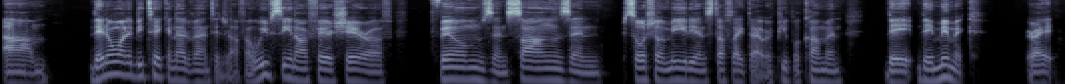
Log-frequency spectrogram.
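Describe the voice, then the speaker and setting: A man's voice: fairly low pitch, moderate pace, no echo, clean studio sound. A Jamaican man with a Jamaican accent, earnestly explaining in a casual interview. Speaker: guest language educator.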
